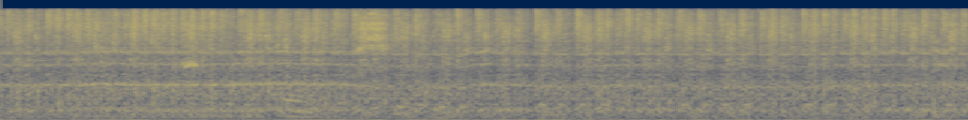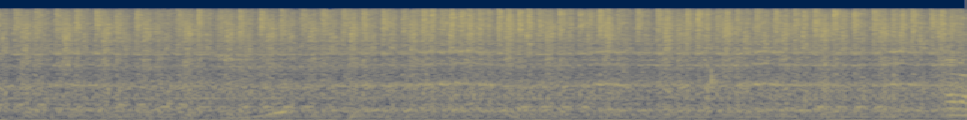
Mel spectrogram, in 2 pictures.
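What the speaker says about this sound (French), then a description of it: "pendant ce temps, ma machine elle fonctionne" A craft machine runs steadily while Christmas decorations are being made, a continuous mechanical hum with faint rhythmic ticking under a voice speaking throughout.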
